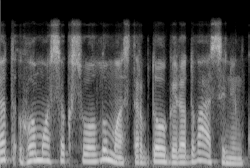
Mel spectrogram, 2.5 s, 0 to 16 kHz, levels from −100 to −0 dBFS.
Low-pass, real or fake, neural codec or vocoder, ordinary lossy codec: 7.2 kHz; real; none; Opus, 16 kbps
